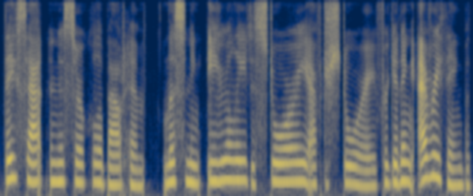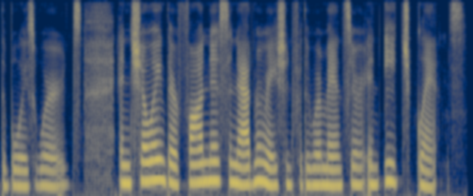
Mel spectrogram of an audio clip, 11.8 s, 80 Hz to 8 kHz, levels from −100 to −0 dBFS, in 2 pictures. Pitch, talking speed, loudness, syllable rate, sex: 220 Hz, 155 wpm, -24 LUFS, 5.0 syllables/s, female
